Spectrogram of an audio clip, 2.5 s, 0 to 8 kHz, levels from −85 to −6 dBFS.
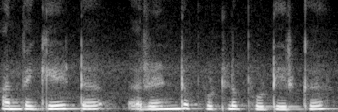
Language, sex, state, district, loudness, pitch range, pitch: Tamil, female, Tamil Nadu, Nilgiris, -15 LUFS, 225-245 Hz, 235 Hz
